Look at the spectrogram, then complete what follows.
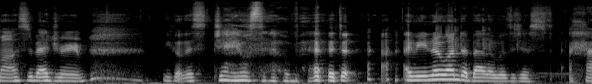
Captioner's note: laughs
